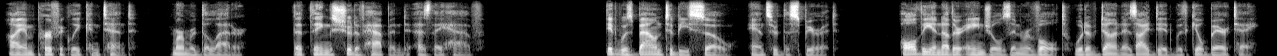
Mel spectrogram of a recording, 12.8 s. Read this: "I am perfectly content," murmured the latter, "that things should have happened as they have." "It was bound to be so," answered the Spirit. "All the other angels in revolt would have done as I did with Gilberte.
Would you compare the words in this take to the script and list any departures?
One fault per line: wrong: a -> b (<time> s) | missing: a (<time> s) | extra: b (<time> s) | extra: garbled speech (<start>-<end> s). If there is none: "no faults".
wrong: other -> another (9.3 s)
